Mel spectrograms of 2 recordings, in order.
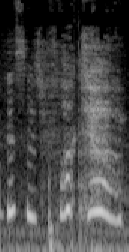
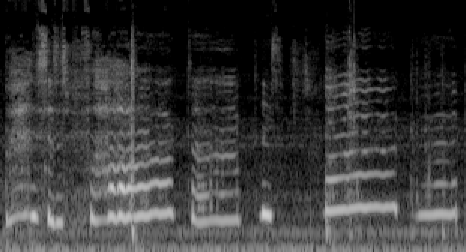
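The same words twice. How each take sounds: First: Said in the usual way. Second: High and very slow, drawn out; slow, stretched disbelief. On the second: Real, not acted. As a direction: let each word hang in stunned disbelief.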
